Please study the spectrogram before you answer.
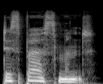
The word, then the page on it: disbursement: British English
